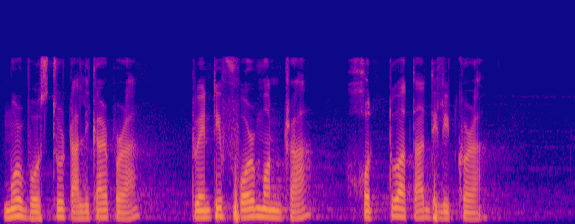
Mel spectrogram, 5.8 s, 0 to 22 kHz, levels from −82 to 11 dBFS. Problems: background sounds at intervals, echo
